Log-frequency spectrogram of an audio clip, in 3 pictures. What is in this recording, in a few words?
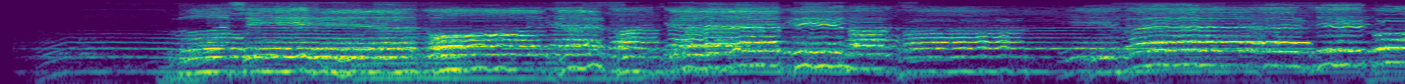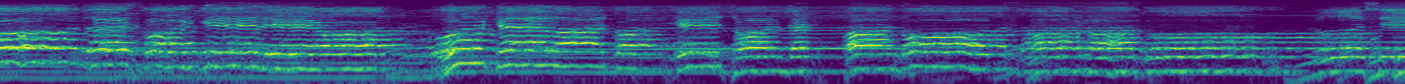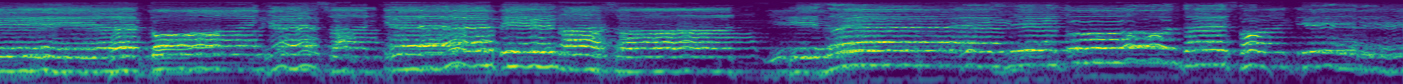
vespers; vroukounta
